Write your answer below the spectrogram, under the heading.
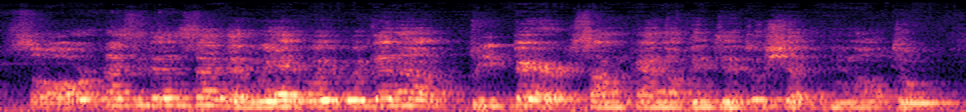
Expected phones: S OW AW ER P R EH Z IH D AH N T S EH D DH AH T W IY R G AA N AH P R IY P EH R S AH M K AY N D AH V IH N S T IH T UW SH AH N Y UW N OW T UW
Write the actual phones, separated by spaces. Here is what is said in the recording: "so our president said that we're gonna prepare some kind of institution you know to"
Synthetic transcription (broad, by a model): S OW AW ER P R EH S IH D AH N S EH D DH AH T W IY W G AA N AH P R IY P EH R S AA M K AY N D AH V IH N S T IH T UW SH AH N Y UW N OW T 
